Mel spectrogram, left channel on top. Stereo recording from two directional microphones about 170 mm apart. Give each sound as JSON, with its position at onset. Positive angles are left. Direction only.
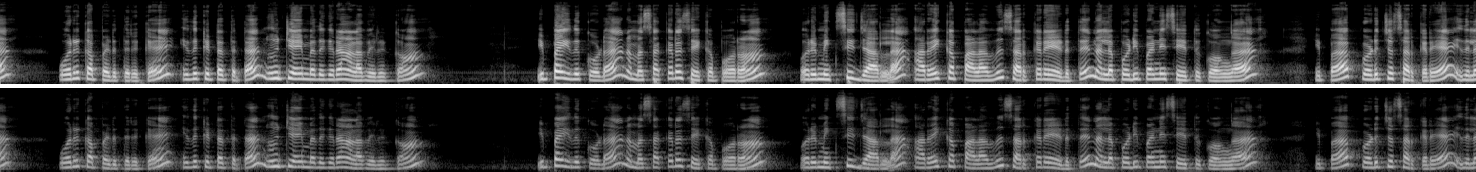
{"t": 0.6, "sound": "a woman's voice", "side_deg": 35}
{"t": 5.4, "sound": "a woman's voice", "side_deg": 45}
